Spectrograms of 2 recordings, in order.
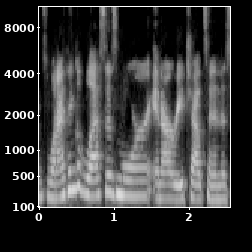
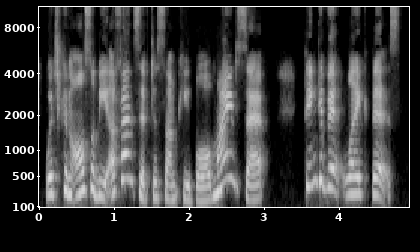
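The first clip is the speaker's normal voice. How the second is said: usual speaking voice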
